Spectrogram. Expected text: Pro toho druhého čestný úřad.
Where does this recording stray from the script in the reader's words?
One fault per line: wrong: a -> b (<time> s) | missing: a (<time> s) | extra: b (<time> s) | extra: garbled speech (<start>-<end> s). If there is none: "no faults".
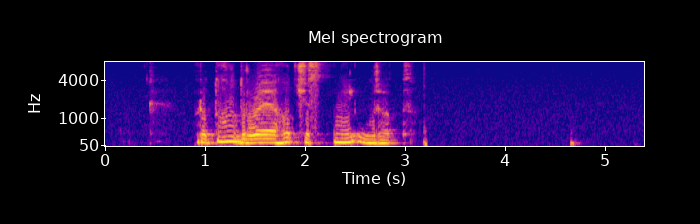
no faults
